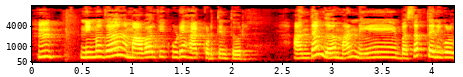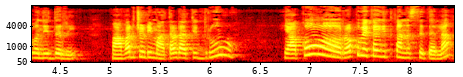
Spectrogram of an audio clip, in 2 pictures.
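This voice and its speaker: Woman doing cartoon village mother, North Karnataka Kannada accent, very high voice, fast, nagging. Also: fairly bright tone. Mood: calm. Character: worried village mother, middle-aged, tired and scolding. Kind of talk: cartoon dubbing.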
